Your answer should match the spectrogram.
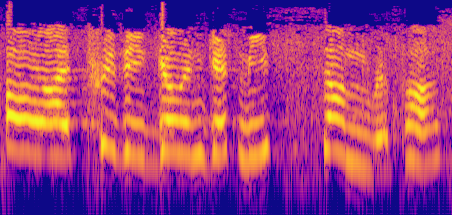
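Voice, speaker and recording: An old, dull-sounding radio broadcast with light noise carries a fiery British wife in Shakespeare. She declaims emphatically in a high, very animated voice, proud and sharp-tongued. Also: measured pace. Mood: pleading. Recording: muffled, noisy vintage 1930s radio broadcast.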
